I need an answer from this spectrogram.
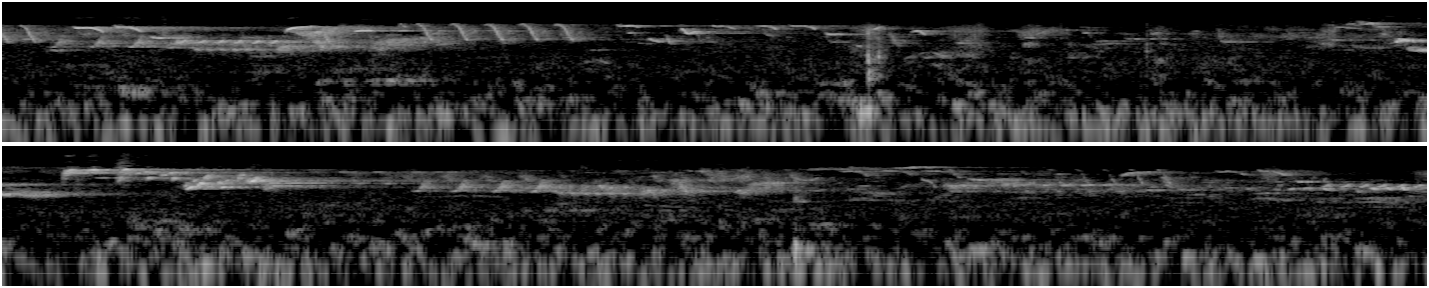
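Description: Birds chirping and trilling in high, rapid notes, several calls overlapping.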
